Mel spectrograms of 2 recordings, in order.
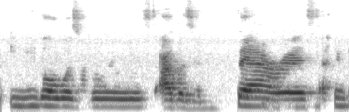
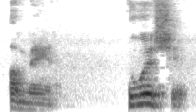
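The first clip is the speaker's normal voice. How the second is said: ordinary talk, nothing marked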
